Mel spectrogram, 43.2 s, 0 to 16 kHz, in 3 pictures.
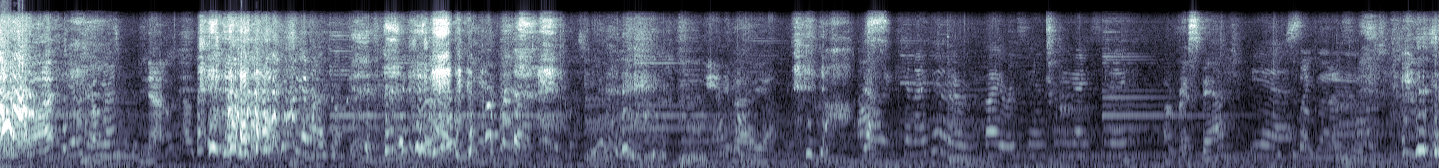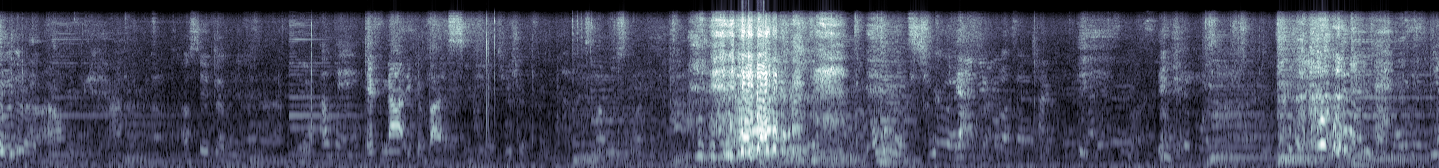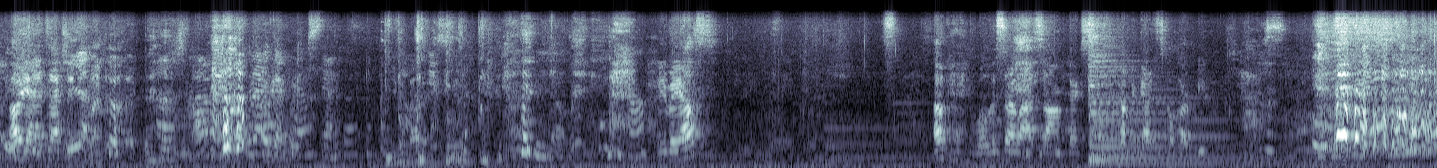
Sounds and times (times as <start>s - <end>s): Music: 0.0s - 24.6s, 26.4s - 29.2s, 32.5s - 33.8s, 36.9s - 43.1s.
